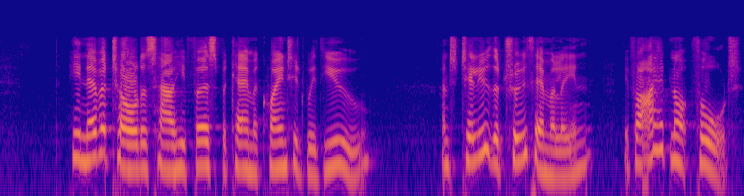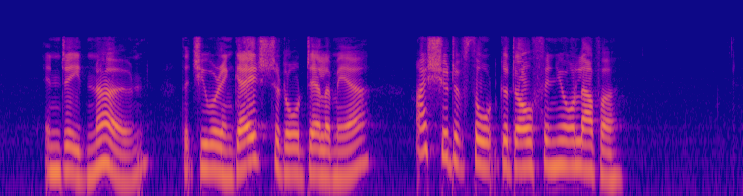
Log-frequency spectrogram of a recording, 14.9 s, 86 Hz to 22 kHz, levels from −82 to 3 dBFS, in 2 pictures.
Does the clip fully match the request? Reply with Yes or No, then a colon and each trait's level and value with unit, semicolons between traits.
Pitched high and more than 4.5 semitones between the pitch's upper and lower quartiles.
No: high, 195 Hz; average, 3.9 semitones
